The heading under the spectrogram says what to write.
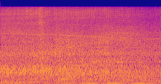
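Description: truck driving past

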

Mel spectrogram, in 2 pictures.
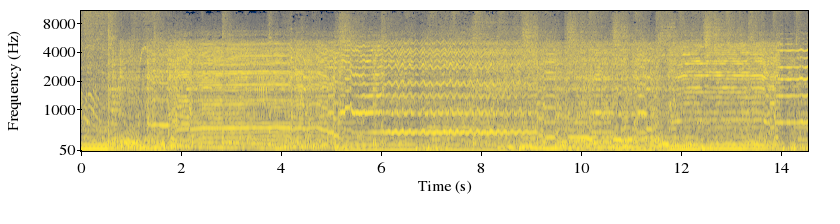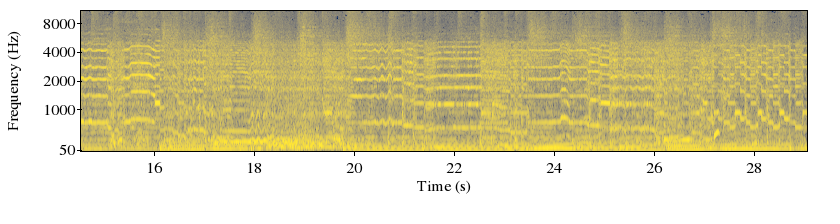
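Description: electric guitar solo

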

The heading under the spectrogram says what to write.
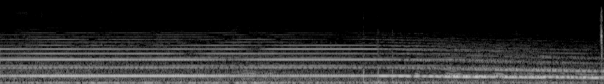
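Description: air raid siren

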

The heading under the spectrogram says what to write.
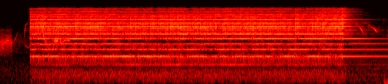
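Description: school bell ringing

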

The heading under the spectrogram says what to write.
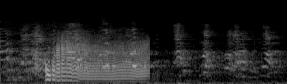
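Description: fart sound played

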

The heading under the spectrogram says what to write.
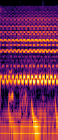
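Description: telephone ringing

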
